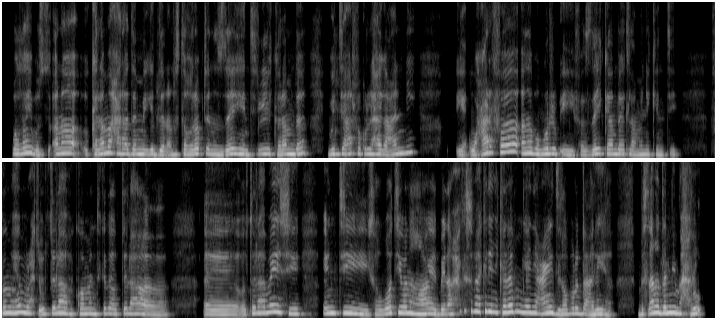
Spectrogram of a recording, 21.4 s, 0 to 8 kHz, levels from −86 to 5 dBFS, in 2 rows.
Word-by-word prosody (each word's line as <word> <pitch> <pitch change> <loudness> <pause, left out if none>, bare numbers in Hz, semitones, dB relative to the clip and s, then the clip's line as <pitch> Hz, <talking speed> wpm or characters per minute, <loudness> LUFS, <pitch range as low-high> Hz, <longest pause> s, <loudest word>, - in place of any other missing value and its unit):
والله 260 +5 +1
بُص، 215 -2 -6
أنا 270 0 -1 0.2
كلامها 265 +5 +1
حرق 265 -4 -1
دمي 240 -1 +1
جدًا. 215 -2 -2
أنا 210 - -3
استغربت 230 +4 -2
إن 235 -2 -2
إزاي 240 +4 +1
أنتِ 220 -1 -3
تقولي 235 +3 -5
لي 255 - +1
الكلام 245 0 +2
ده! 270 +3 -2 0.3
وأنتِ 240 +3 -1
عارفة 265 +1 -5
كل 250 0 -2
حاجة 240 -2 -1
عني، 280 +10 -2 0.6
ي 215 -2 -6
وعارفة 275 +10 -2 0.3
أنا 285 +1 +3
بامُر 255 0 +2
بإيه، 220 -4 -4
فإزاي 210 +5 -3
الكلام 245 -2 -1
ده 240 - 0
يطلع 235 -2 -6
منِك 220 +1 -4
أنتِ؟ 205 -1 -6 0.6
فالمهم 305 +2 +3
رُحت 295 -4 -3
قُلت 245 +4 -3
لها 290 0 +3
في - - -11
الcomment 255 0 0
كده 270 0 -3
قُلت 245 +1 -6
لها 240 -5 -2 0.6
آآ، 225 -1 -1
قُلت 225 +9 -5
لها: 300 +1 +1
"ماشي، 325 -7 +2 0.4
أنتِ 290 +1 +2 0.5
صَوَّتي 270 +8 +1
وأنا 280 -5 +4
هاعيط 260 -3 +1
باين." 235 +1 -2
أو 245 - 0
حاجة 250 +11 -7
شبه 385 -2 0
كده 375 +1 +3
يعني، 345 -2 +4
كلام 325 -1 +3
عادي 290 0 +2
اللي 230 0 0
هو 240 - -1
بارُد 265 -1 -1
عليها، 220 -2 0 0.3
بس 230 +3 -4
أنا 310 +2 +6
دمي 300 +1 +7
محروق. 265 -2 0
250 Hz, 180 wpm, -25 LUFS, 230-285 Hz, 0.6 s, دمي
